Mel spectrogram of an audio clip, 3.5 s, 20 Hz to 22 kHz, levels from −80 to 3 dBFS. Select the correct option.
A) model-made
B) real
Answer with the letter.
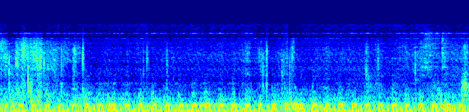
A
